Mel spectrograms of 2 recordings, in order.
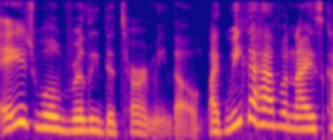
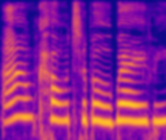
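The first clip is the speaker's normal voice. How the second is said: mocking, put-on high-pitched voice, pitched higher; 10 semitones higher than usual. Repeating another speaker's quoted line back at them: imitating in a high-pitched voice. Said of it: "the high-pitched voice?".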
